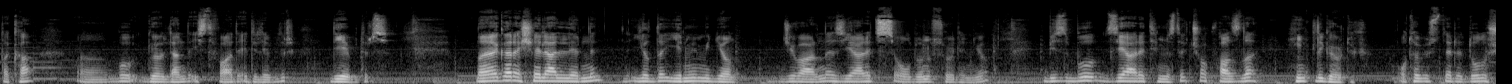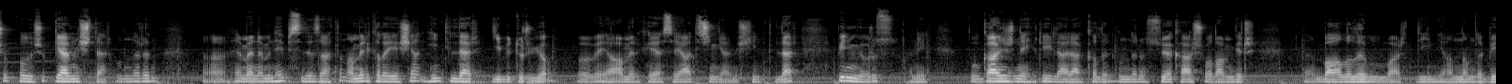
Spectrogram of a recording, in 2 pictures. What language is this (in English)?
Turkish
